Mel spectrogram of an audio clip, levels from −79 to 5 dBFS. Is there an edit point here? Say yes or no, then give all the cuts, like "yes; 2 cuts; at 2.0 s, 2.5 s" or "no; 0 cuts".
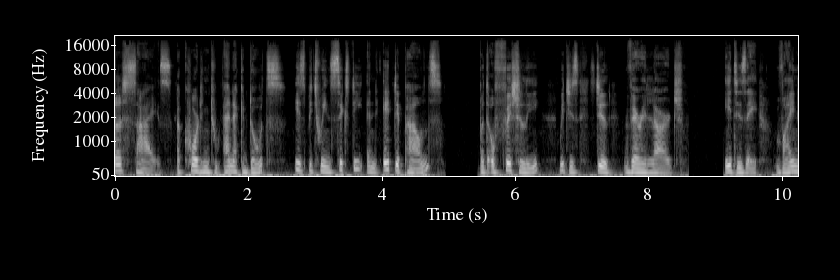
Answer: yes; 3 cuts; at 0.9 s, 6.6 s, 7.6 s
